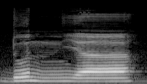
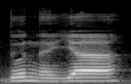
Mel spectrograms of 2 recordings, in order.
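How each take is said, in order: The two takes are said the same way.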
